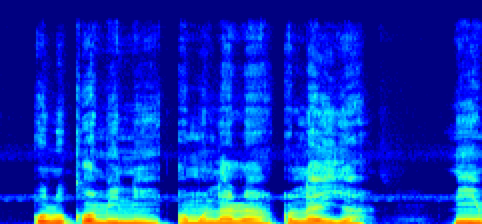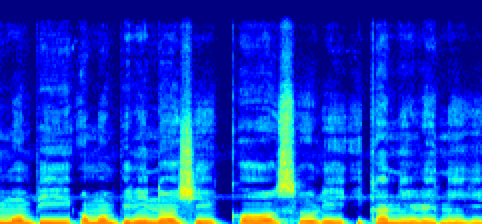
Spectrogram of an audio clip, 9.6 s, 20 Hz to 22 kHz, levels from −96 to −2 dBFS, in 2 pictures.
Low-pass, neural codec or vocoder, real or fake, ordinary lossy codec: 19.8 kHz; none; real; none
